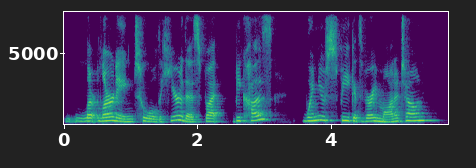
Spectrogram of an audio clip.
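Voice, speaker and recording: Speaking at a measured pace in a voice on the high side, this England-raised vocal coach tells stories in a relaxed interview. She's animated and demonstrates vocal sounds along the way. Congestion makes her voice less clear than usual.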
